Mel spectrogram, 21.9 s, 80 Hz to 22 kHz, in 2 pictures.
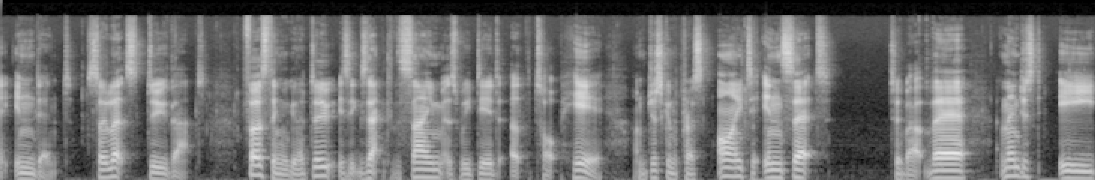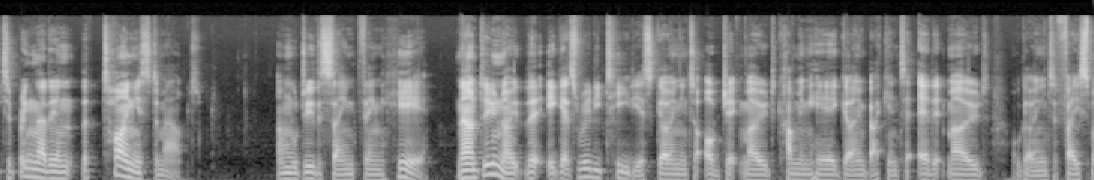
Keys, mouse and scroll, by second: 0.6 scroll down 1, 0.9 shift+middle click, 1.2 scroll up 1, 1.6 middle click, 2.5 click, 3.1 Tab, 3.9 click, 4.8 middle click, 5.7 scroll up 1, 6.1 middle click, 7.3 i, 9.2 click, 9.4 middle click, 10.3 e, 11.9 click, 12.2 scroll down 1, 12.9 shift+middle click, 16.9 Tab, 18.2 click, 18.8 Tab.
